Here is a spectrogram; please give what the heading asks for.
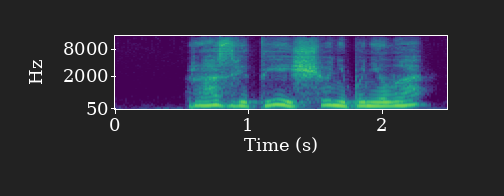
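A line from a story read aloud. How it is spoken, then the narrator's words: Sweet, soft question. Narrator (Russian): Каким-то сладким и мягким тоном спросила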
